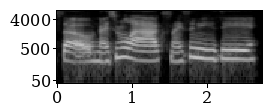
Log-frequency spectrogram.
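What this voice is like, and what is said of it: Put-on relaxed California accent. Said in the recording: “like California ... It's a nice accent to do ... Hopefully people from California find it convincing ... that's my best attempt at it”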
